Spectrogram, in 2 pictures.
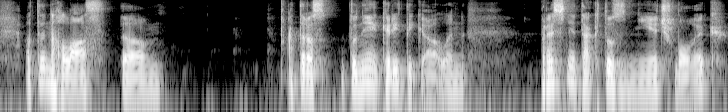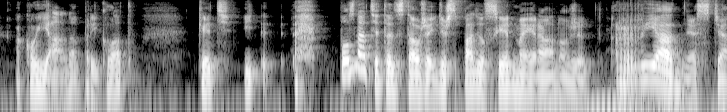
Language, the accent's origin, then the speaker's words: Slovak; Žilina, Žilina Region, Slovakia; ja som zo severu, ja som zo Žiliny pôvodne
